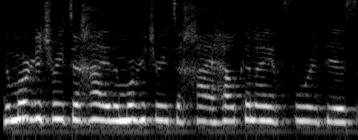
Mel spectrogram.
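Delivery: mock panic. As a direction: play a panicked homeowner, a bit overdone. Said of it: "It's like".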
